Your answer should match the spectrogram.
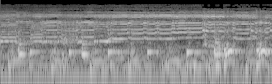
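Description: Jaranan ensemble music: a shrill double-reed slompret playing over a steady repeating pattern of struck notes and drums, about three a second. Near the end a man shouts "hey".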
